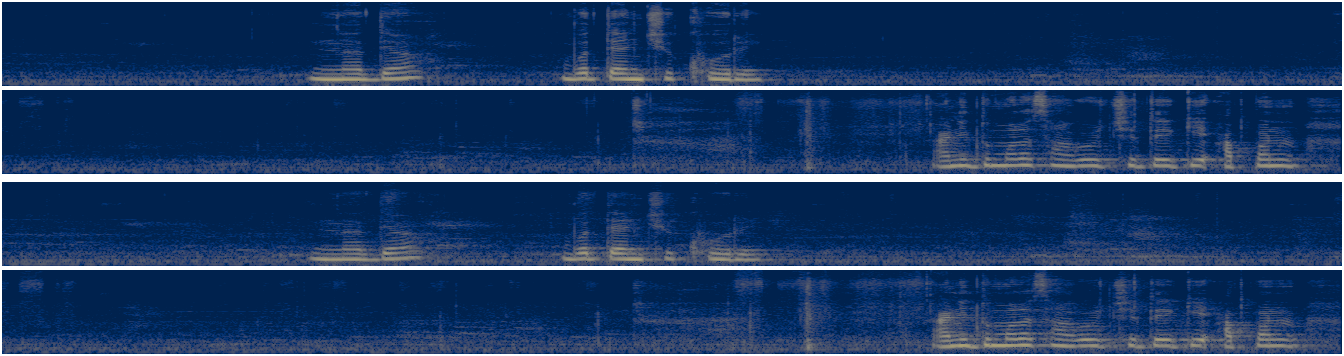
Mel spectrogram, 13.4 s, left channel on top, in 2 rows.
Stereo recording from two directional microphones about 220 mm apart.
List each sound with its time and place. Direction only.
1.5 s a woman's voice: 60° left (ahead or behind)
11.3 s a woman's voice: 25° left (ahead or behind)
11.9 s a woman's voice: 40° left (ahead or behind)
12.3 s speech: 55° left (ahead or behind)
